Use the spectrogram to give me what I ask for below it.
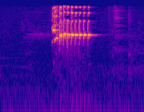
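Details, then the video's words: Female canary calling to prepare and stimulate the male after moulting: a single loud, harsh chirp about half a second long, rapidly pulsed and buzzy, with a high whistled tone at its core, then near silence. "نداء انثى الكناري لتجهيز وتحفيز ذكر الكناري بعد غيار الريش"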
